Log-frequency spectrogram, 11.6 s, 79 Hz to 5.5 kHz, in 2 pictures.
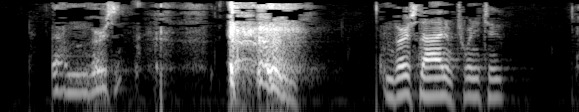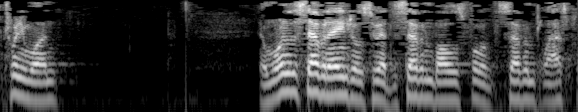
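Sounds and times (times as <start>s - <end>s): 
speech: 0.5s - 1.5s, 2.3s - 3.1s, 3.8s - 5.1s, 5.8s - 6.4s, 8.4s - 11.5s
harsh cough-like burst: 1.4s - 3.3s
person clearing throat: 2.3s - 3.2s.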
